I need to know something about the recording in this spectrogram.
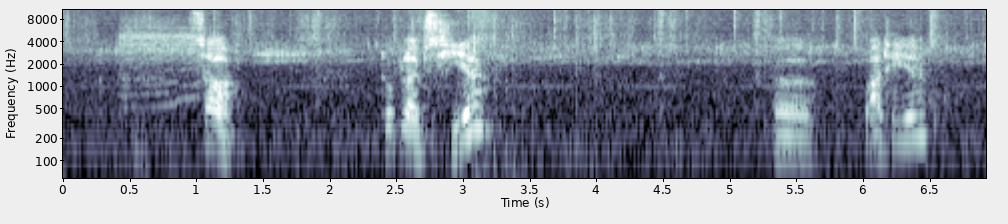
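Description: A goat bleats several times.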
